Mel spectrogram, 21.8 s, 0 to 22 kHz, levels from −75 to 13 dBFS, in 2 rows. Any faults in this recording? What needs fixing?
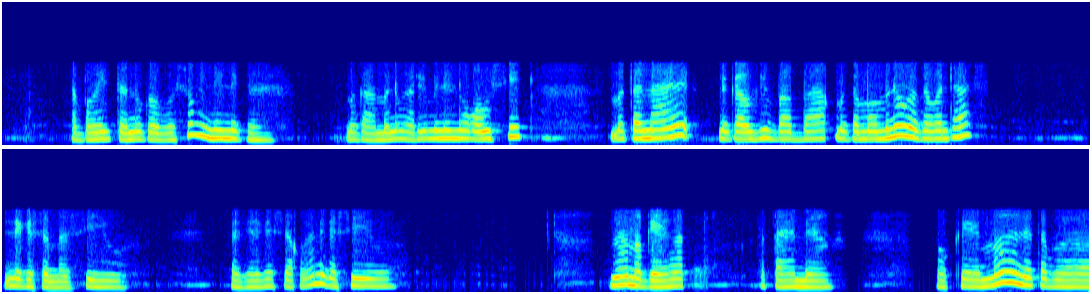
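G.726 ADPCM coding runs through the whole speech recording. A harsh, rasping hiss rises and falls with the speech level, which fits the 24 kbit/s rate, where each sample keeps only 3 bits of difference from an adaptive prediction. The band is limited to a telephone line, roughly 150 Hz to 3.6 kHz, with nothing above 3.8 kHz. On a spectrogram, energy stops sharply near 3.8 kHz, and grainy noise fills the gaps between harmonics wherever speech is loud. Capture directly or use 32 kbit/s or wider-band coding rather than 24 kbit/s G.726.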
